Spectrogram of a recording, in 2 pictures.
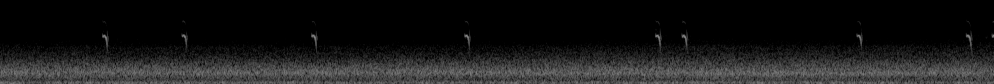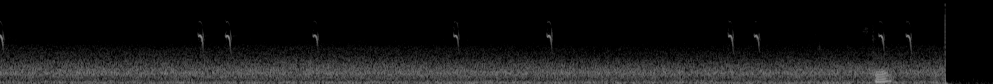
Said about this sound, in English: Okay, here's another wild bird. Maybe the same one, I'm not sure.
